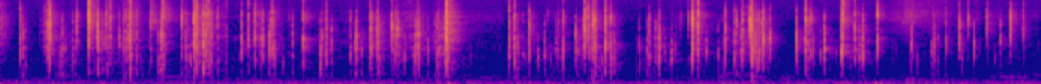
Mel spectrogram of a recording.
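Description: A small, hollow, clear plastic blister package with a card insert is pressed flat and crinkled with fingertips and long nails. Dense, bright crackles and sharp snaps come in quick irregular bursts over a faint low hum, each crack dying away almost instantly.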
